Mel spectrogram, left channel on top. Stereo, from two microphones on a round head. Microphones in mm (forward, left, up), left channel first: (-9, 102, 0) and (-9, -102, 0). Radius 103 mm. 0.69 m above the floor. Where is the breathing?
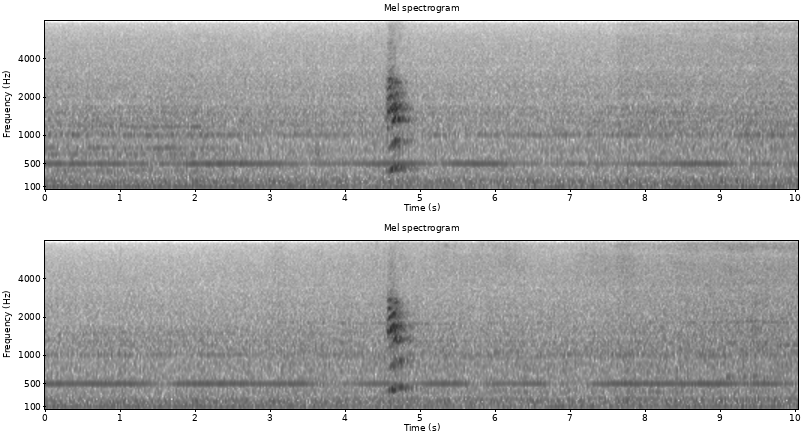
No breathing in this recording.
